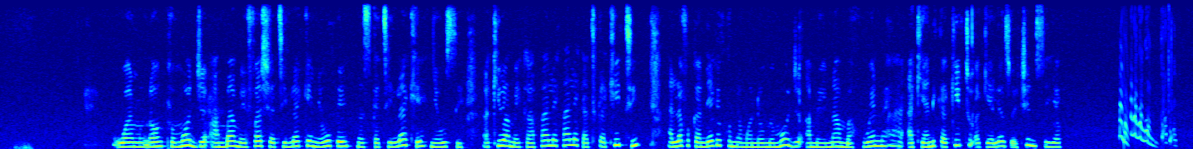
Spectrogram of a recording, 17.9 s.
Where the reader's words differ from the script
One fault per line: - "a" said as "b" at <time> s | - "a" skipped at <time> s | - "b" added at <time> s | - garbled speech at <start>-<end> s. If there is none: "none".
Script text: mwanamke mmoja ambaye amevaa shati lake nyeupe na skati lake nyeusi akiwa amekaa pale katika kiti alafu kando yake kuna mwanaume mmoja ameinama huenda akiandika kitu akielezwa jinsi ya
- "pale" added at 8.4 s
